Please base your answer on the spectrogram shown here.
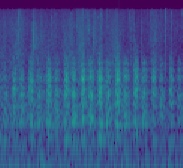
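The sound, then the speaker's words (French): A female dog panting, with many quick, rhythmic breaths in a steady pulsing pattern, faint and alone throughout. “Tu me reconnais, hein? La brave chienne. Superbe bête.”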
